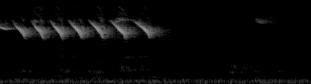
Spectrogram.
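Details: Canary performing the classic Belgian song, 2021: six loud, evenly spaced falling notes rolled out in about one and a half seconds, followed by quiet with one faint high chirp and low hum.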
